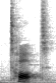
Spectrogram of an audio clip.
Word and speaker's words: taught: T, O, T, taught. Taught. Taught. That's it. It's super easy.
